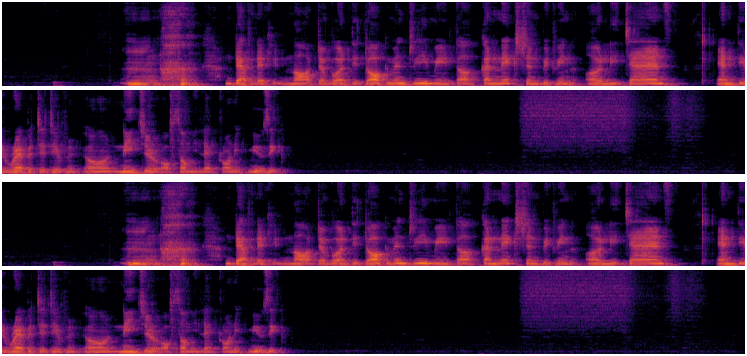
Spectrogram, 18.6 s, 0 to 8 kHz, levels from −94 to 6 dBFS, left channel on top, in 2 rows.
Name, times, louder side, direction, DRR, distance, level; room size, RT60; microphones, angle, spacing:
voice 1, 1.5-8.3 8.9-12.7 16.2-16.3 16.5-16.9, equal, 5° left, 2 dB, 3.2 m, -31 dB
23.5 x 9.6 x 3.8 m, 0.40 s
head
